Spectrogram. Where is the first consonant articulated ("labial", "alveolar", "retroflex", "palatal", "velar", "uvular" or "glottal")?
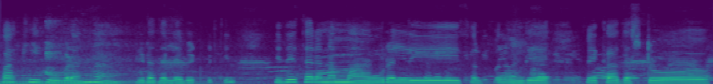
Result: labial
